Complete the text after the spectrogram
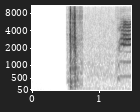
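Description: cat meowing

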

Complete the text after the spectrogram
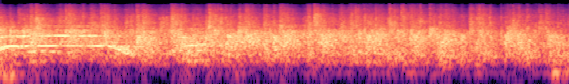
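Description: audience applause

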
